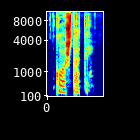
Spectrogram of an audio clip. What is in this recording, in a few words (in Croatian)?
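"koštati" Croatian; Hrvatski mrežni rječnik; koštati gl. nesvrš.; Mrežnik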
